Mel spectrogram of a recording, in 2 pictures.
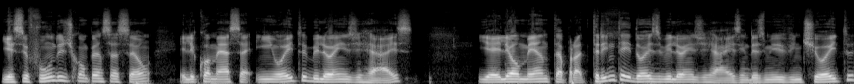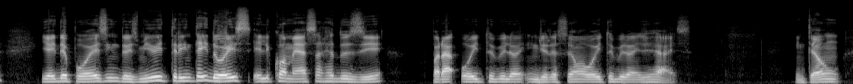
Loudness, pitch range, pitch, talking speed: -15 LUFS, 115-140 Hz, 125 Hz, 150 wpm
